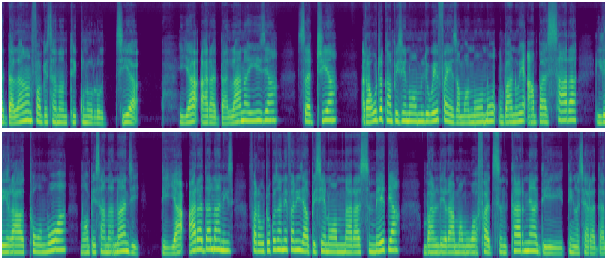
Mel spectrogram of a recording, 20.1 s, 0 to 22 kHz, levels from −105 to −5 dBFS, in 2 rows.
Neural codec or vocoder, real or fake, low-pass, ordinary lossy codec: vocoder, 44.1 kHz, 128 mel bands every 256 samples, BigVGAN v2; fake; none; none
